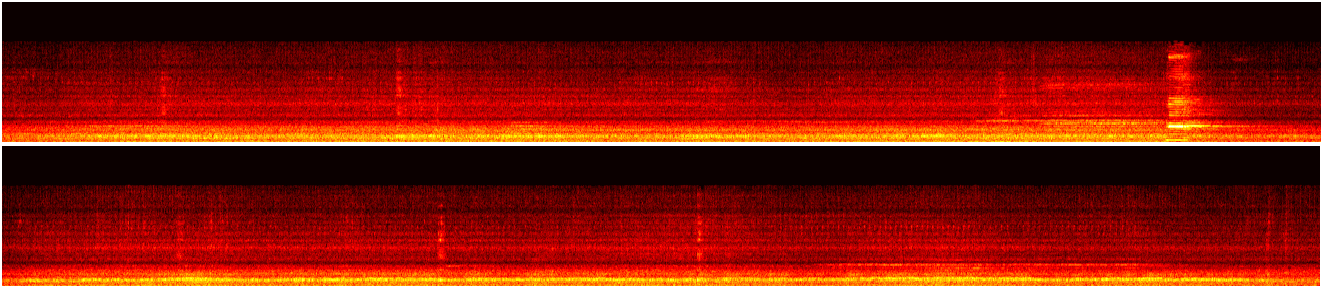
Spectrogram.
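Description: Bajaj Avenger motorcycle's single-cylinder engine running steadily while riding, with wind and road noise. A short vehicle horn toot sounds about nine seconds in.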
